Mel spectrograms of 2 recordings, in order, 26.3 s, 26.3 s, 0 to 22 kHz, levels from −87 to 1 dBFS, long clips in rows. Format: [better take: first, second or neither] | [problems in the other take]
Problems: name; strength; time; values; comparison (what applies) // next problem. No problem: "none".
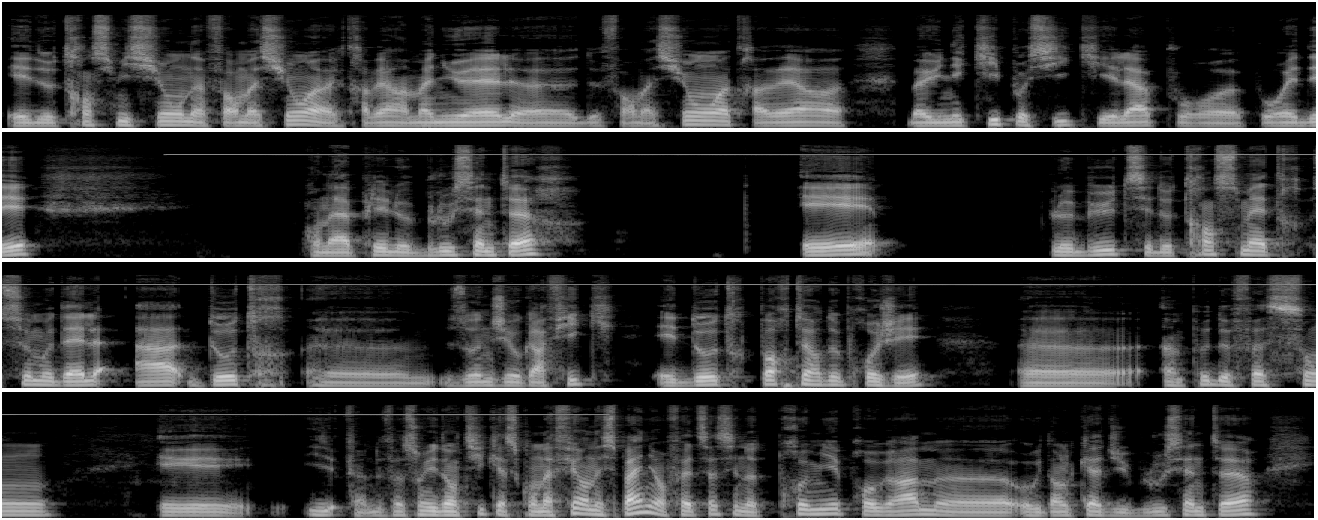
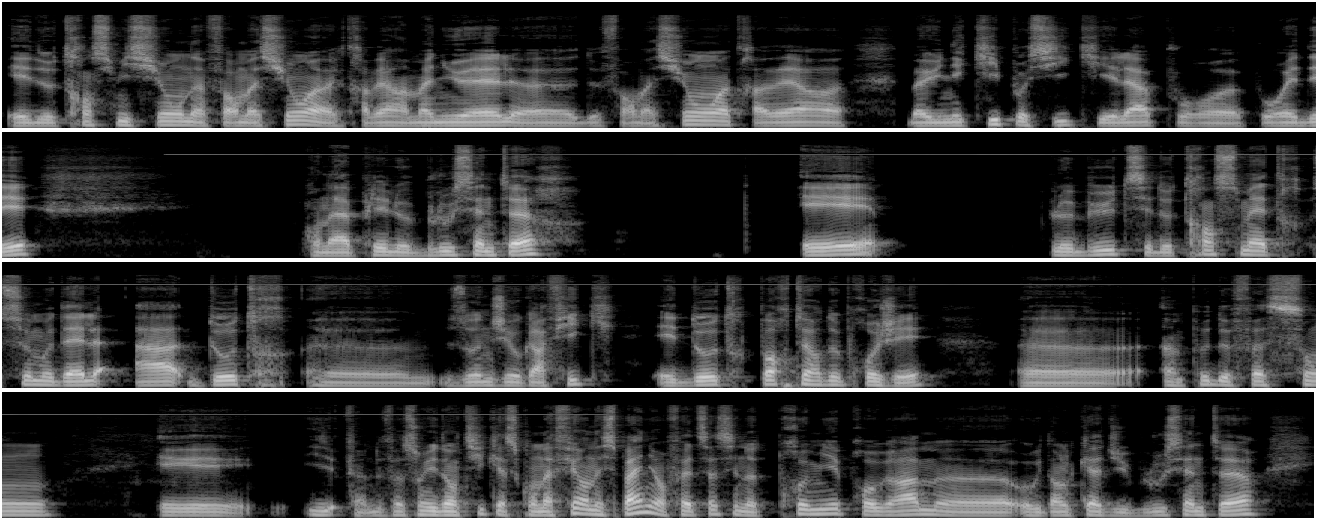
second | high-pitched whine; loud; from 7.5 to 23 s; 10.5 kHz, 9 dB below the speech; faint in the second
